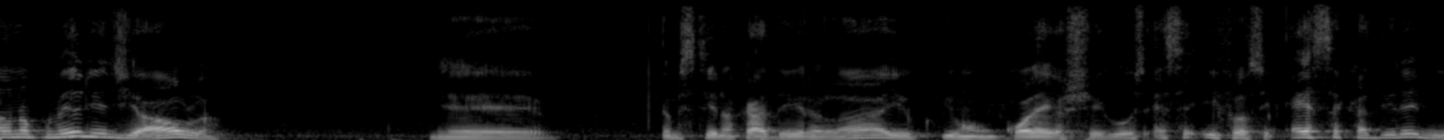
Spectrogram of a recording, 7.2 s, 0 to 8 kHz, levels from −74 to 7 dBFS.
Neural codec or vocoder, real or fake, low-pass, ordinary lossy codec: none; real; none; none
